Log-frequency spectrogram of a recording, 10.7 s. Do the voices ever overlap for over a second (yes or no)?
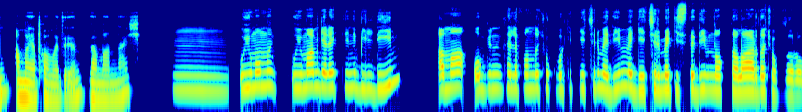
no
